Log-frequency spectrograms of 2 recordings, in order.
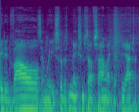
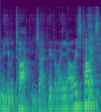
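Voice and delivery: ordinary delivery

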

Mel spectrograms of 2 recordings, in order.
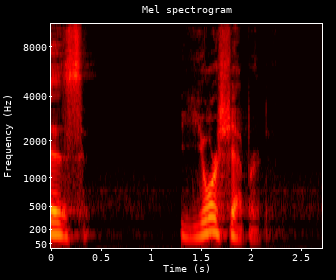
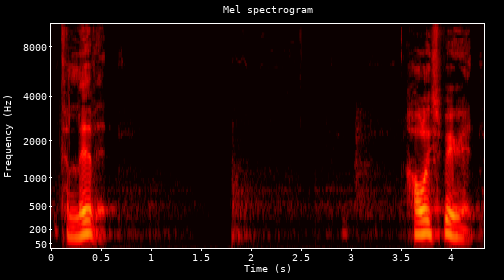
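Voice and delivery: prayer; 4 semitones lower than usual. Acted. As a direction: pray gently on behalf of the church. Leads congregation in prayer.

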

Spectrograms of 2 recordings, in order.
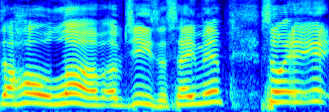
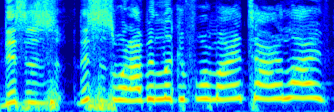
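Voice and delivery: put-on giddy boyfriend who can't believe his luck; excited Jack; 6 semitones higher than usual. Jack tells the audience about Grace, giddy and high. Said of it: "He was so excited about Grace".

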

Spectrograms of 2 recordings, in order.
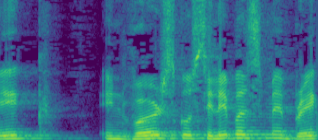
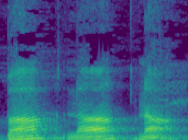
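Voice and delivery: slow syllable split; 2 semitones lower, much slower than usual. Shown as a demonstration. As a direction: stretch banana into its syllables. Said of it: "तीन syllable हैं".

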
